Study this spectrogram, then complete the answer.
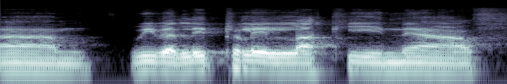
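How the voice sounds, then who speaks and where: With a Sri Lankan accent, a man speaks at a fairly slow pace. His pitch is very deep and low. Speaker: marketing consultant. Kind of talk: interview.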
